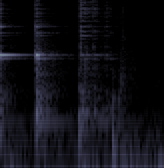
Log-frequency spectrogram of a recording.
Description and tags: kitchen drum percussion jar tap sound hit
